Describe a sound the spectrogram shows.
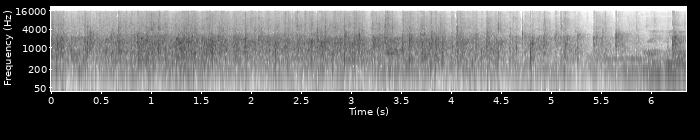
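A crowd cheers and applauds loudly in a large room.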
